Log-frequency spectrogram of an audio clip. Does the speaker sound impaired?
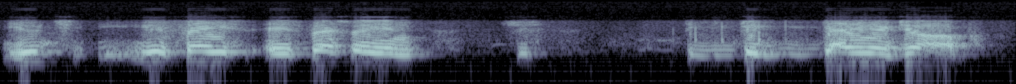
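Yes: Parkinson's disease; stutters, Parkinson's attacks the jaw.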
